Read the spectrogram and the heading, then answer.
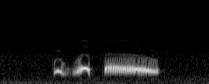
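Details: Spotted dove call used to lure doves: a single phrase of two short rising-falling notes, then one long, level, slightly hoarse coo lasting about half a second, in silence.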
